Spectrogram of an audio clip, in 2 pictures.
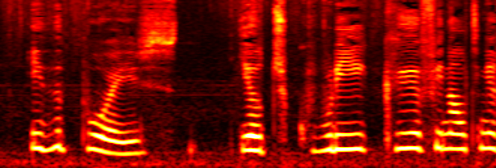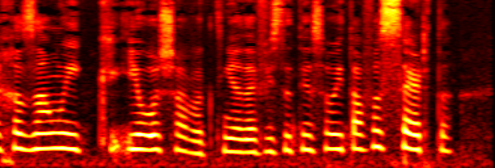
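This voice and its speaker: With a dark, mellow tone and high pitch, a woman speaks at a moderate pace with fairly even intonation, the sound dry and close with no echo. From northern Portugal, Gaia. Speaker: podcast host. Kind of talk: casual solo monologue. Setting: outdoors in building garden. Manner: scattered, hesitant.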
